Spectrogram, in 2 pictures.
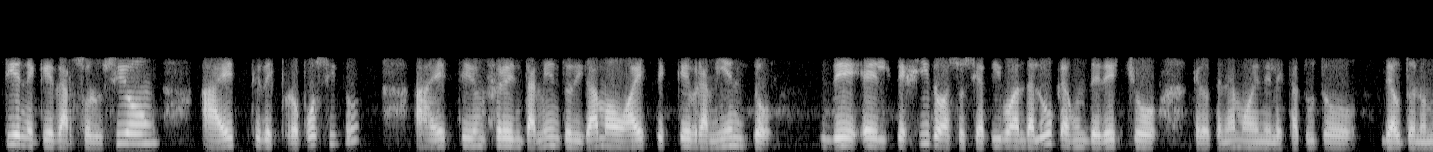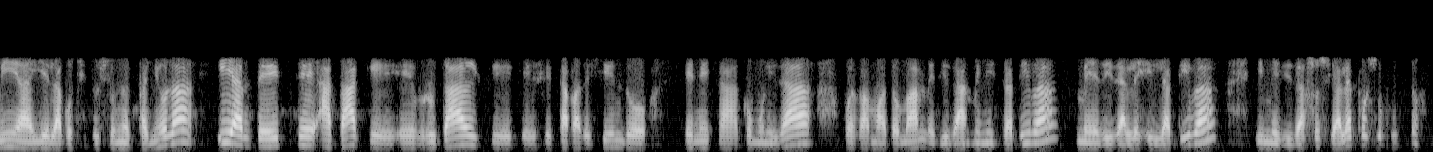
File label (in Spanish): lobby europeo mujer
